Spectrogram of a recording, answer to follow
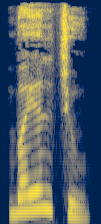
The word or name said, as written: ಬಯಲ್ಚು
